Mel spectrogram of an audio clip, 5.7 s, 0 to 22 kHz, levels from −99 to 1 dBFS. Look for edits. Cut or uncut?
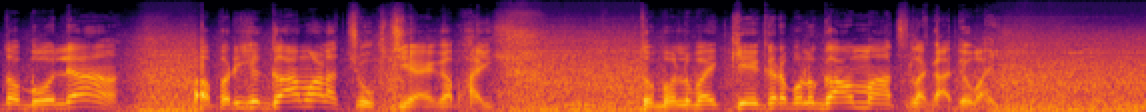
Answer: uncut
